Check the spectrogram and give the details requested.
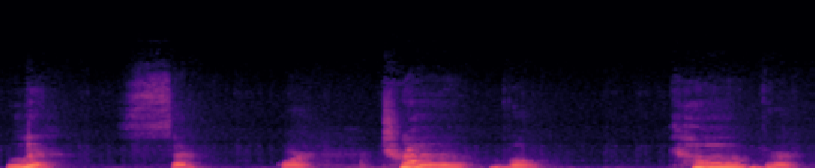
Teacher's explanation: You can see that the first part of the word, it's kind of louder and longer. That means it has stress.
